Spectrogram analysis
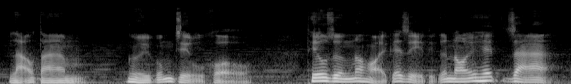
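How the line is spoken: Sighing. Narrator (Vietnamese): Diệp Bá thở dài

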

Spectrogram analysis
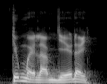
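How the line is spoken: Stern voice. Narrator (Vietnamese): Thiên Phúc nghiêm giọng

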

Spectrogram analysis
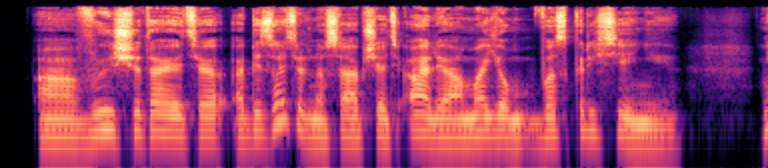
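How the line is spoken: Uncertain question. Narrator (Russian): Неуверенно спросил Реверт

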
